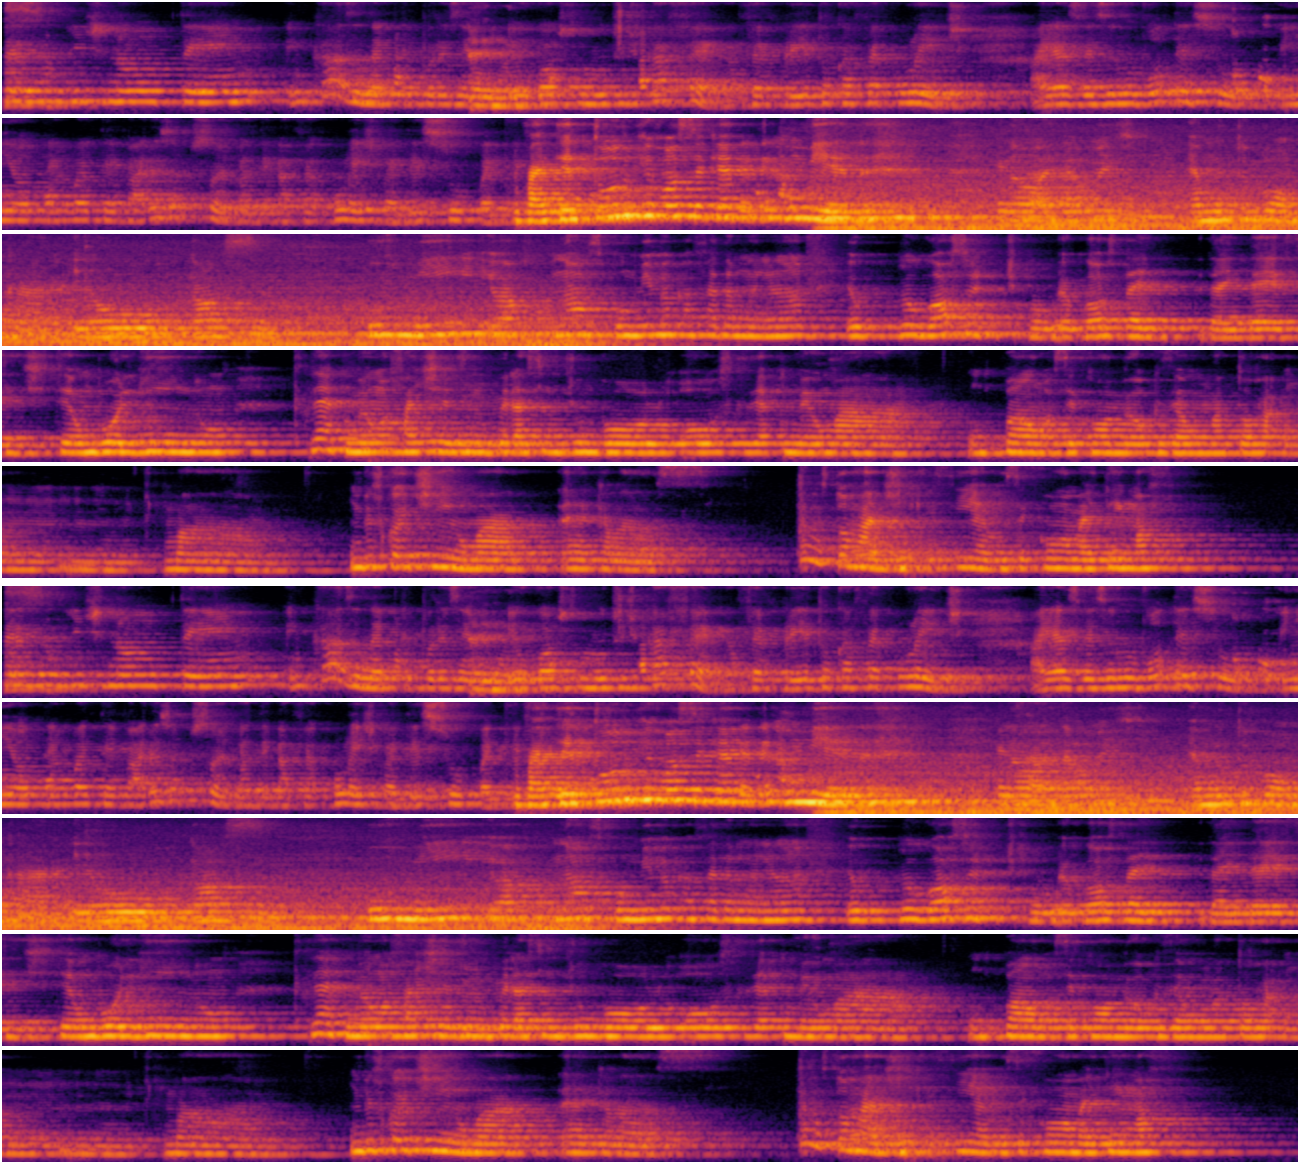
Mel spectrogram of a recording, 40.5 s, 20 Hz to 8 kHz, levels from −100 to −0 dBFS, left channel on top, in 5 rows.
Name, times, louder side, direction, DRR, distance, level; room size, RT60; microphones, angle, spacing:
voice 1, 0.0-11.8 12.5-13.0 14.3-15.1 26.9-27.6 29.4-29.7 37.7-38.1, equal, 20° right, 0 dB, 2.4 m, -32 dB
voice 2, 2.9-3.3 7.7-7.9 11.4-15.1 15.5-17.9 18.5-25.7 26.2-30.0 30.3-34.1 34.6-36.5 37.4-39.7, equal, 25° left, 2 dB, 1.4 m, -24 dB
sound 1, 13.1-19.9, equal, 60° left, 2.9 m, -27 dB
16.5 x 9.5 x 8.5 m, 1.5 s
head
